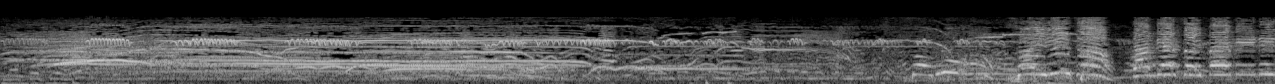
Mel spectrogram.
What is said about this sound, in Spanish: Y vamos a gritar muy fuerte, vamos a hacer mucho ruido porque estamos de las feministas en la calle hoy. ¡Hace ruido, grita, grita!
